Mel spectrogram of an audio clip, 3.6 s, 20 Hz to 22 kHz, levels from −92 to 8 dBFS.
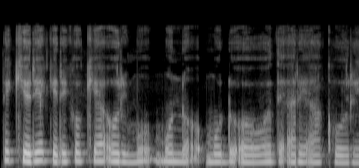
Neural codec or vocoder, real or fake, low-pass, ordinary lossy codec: none; real; none; none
